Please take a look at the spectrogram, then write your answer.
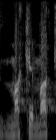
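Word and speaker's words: Makemake: Um a name is easy to remember and you you know right away his name is mak mak but in English it's spelled m a ke make.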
